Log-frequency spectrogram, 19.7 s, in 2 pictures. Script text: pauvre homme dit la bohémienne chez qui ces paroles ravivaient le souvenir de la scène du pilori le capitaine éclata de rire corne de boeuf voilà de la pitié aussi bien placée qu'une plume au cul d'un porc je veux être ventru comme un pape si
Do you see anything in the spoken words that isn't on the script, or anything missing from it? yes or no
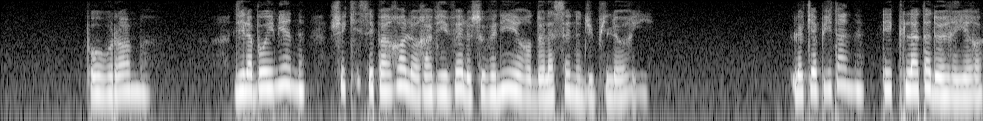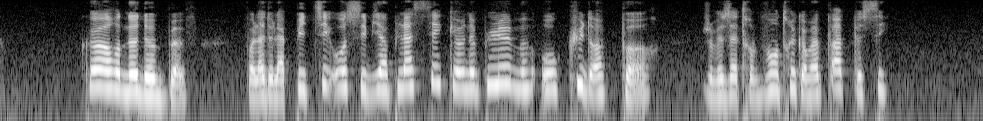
no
